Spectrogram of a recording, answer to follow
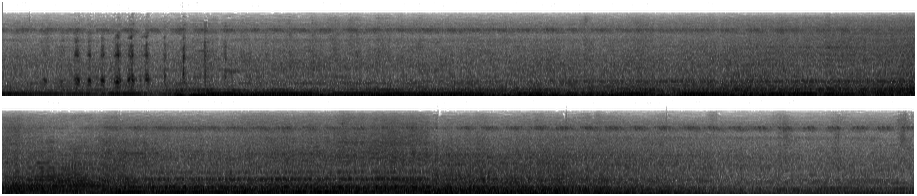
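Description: A motor vehicle's engine running, a low steady rumble that comes in about two seconds in and eases off near the end.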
